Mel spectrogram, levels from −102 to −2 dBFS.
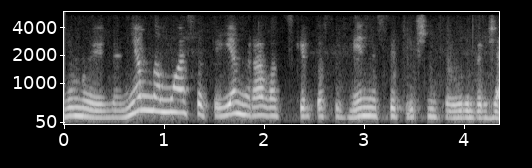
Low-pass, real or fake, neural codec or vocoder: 5.4 kHz; real; none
